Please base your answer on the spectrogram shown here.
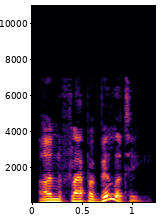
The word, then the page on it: unflappability: British English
